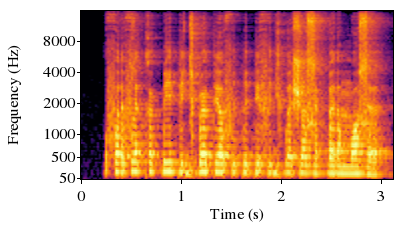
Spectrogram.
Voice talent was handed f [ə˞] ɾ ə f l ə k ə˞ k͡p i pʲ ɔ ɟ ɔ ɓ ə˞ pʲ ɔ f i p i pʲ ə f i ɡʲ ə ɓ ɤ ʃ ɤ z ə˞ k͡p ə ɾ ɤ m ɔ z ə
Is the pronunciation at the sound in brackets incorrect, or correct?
incorrect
